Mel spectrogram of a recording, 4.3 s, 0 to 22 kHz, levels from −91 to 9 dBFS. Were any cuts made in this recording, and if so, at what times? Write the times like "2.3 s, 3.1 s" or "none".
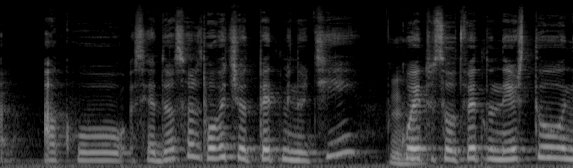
1.5 s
